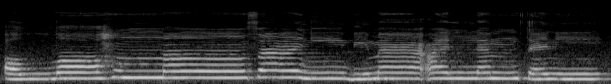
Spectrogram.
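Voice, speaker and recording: A teenage girl recites prayers and their translations phrase by phrase in a measured way. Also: high voice, level tone, mellow, faint music behind. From India. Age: teenager, ninth grade. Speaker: student reciter. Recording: faint background noise, school intercom assembly.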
